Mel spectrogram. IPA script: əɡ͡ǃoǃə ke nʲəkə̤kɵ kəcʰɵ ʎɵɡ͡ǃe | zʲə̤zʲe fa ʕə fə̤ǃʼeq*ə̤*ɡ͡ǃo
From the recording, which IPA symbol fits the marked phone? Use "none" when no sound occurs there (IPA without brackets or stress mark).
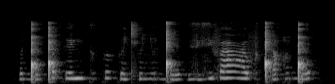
ə̤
